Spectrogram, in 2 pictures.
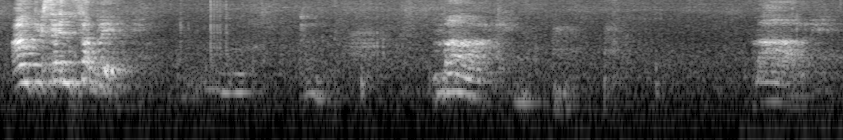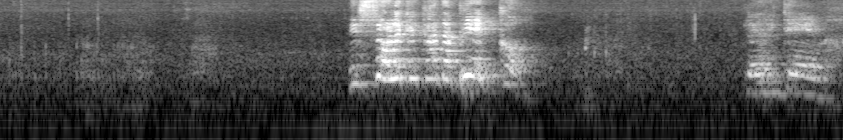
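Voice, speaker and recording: A woman's voice: high-pitched, exaggerated voice. An actress playing a playful, scheming female clown on stage, chatty and coaxing her listener. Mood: playful storytelling. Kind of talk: live tragicomic stage performance. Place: large old hall or castle venue. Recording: echoey, distant live stage recording with noise.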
